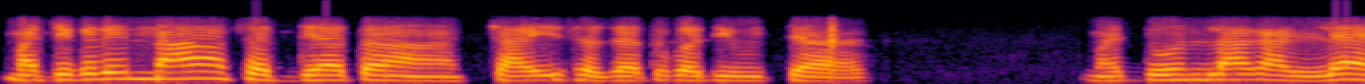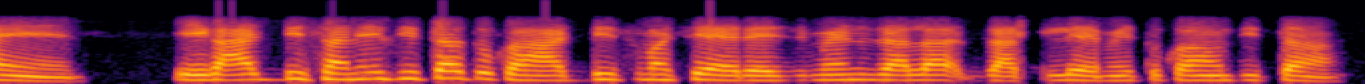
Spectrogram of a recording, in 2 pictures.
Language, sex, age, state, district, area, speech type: Goan Konkani, female, 45-60, Goa, Murmgao, rural, conversation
